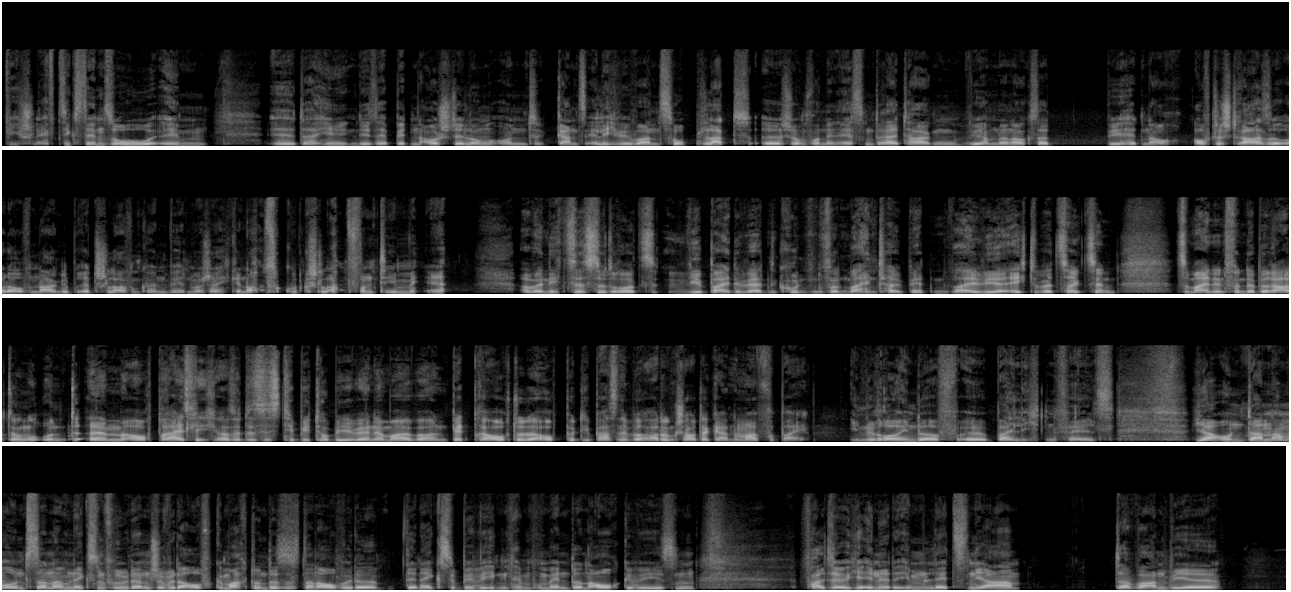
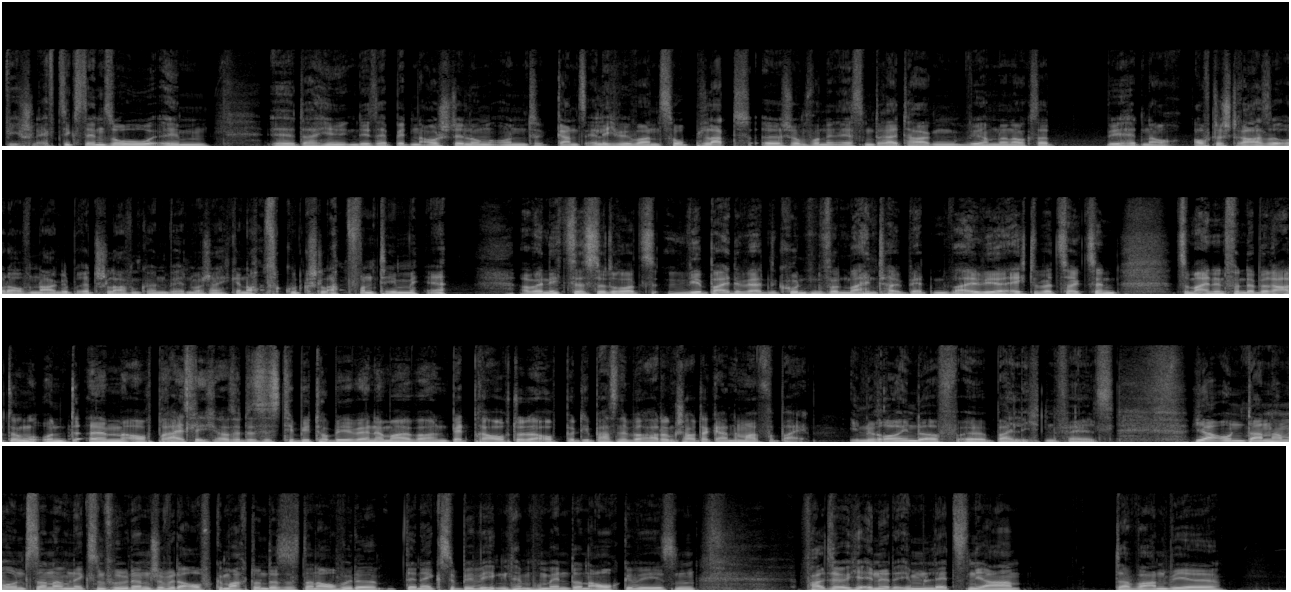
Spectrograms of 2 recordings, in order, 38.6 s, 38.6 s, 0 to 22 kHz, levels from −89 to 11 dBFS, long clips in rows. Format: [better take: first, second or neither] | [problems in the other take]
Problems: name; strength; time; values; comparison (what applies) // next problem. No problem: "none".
second | thin; very; fading below 400 Hz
